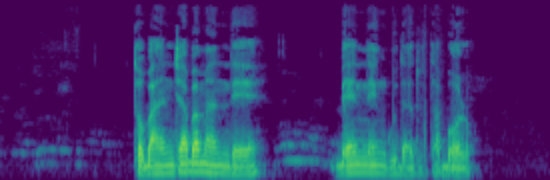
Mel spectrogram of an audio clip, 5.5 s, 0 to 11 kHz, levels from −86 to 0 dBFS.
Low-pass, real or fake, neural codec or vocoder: 9.9 kHz; real; none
